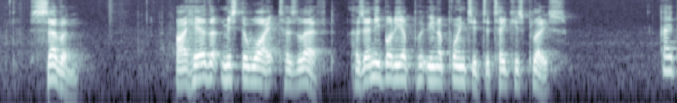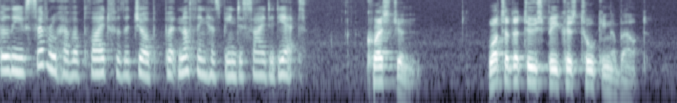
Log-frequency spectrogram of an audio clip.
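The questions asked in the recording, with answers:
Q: What are the two speakers talking about?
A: Who will replace Mr. White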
